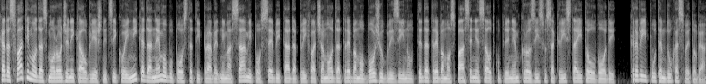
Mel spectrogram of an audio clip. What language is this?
Croatian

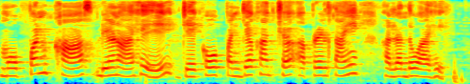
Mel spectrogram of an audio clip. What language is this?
Sindhi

